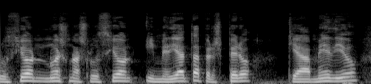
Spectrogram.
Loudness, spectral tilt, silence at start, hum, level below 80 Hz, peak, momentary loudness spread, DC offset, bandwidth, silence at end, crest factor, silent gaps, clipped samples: -20 LUFS; -6.5 dB/octave; 0 s; none; -46 dBFS; -4 dBFS; 6 LU; under 0.1%; 12 kHz; 0.15 s; 16 dB; none; under 0.1%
